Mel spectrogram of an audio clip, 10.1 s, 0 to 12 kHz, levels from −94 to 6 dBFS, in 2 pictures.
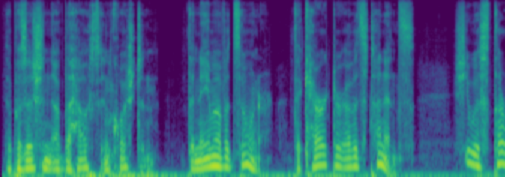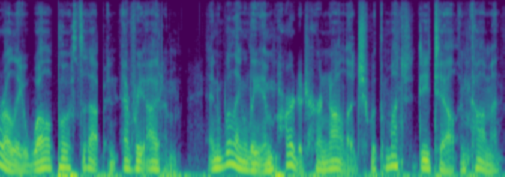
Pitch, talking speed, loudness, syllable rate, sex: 110 Hz, 215 wpm, -17 LUFS, 6.5 syllables/s, male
